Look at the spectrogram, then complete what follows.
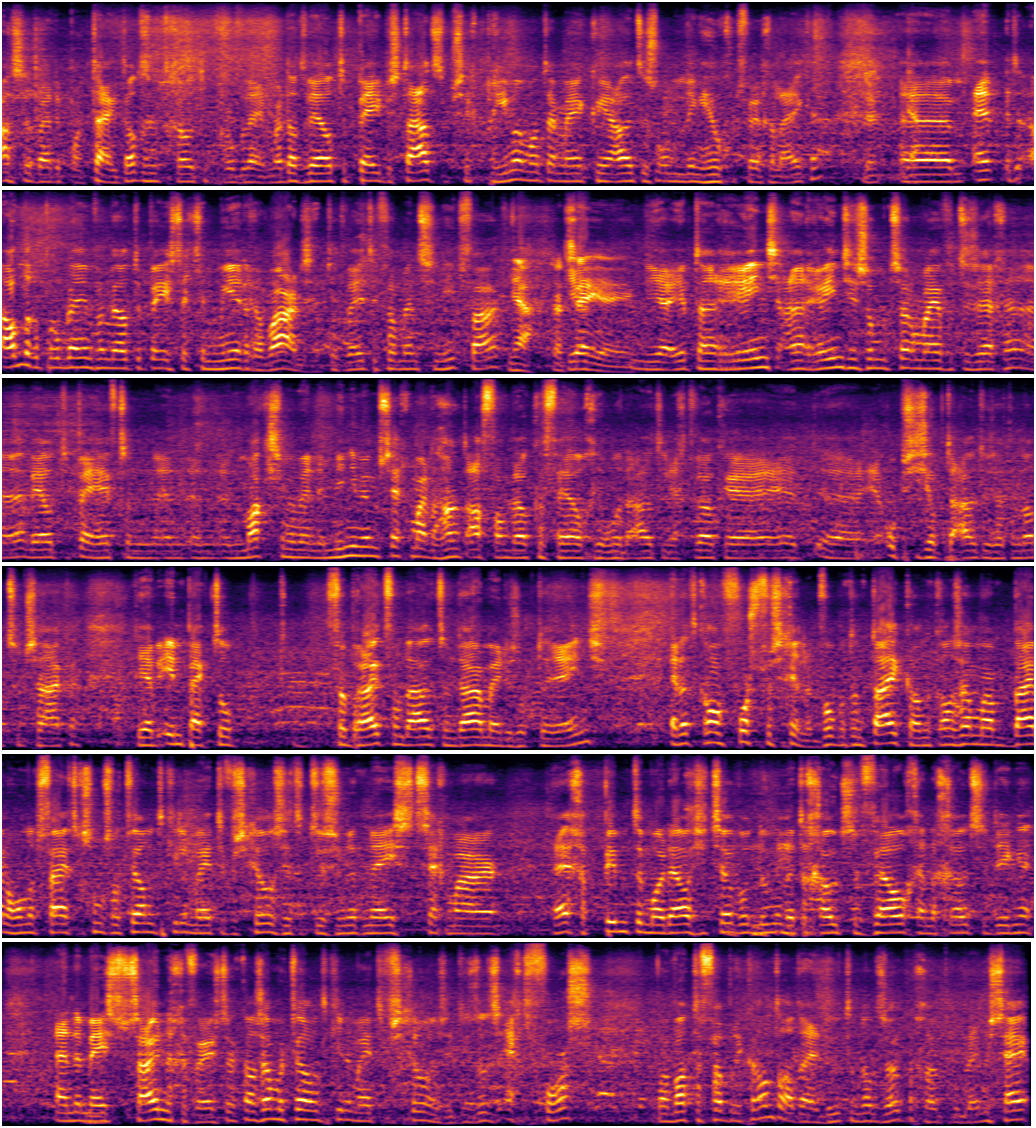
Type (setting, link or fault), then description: setting, busy venue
